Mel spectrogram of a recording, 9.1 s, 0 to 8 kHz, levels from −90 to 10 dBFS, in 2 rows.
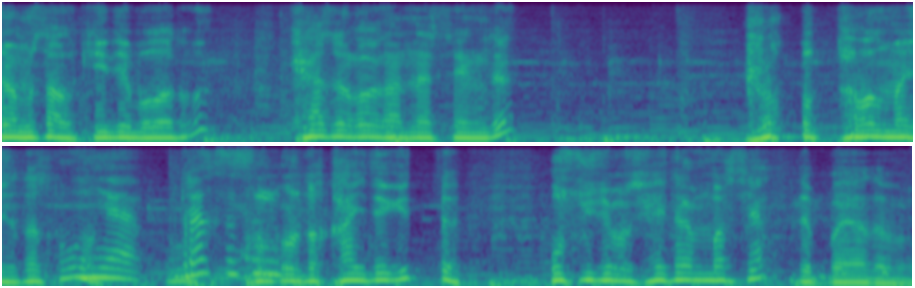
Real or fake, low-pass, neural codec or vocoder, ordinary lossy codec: fake; 7.2 kHz; autoencoder, 48 kHz, 128 numbers a frame, DAC-VAE, trained on Japanese speech; none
